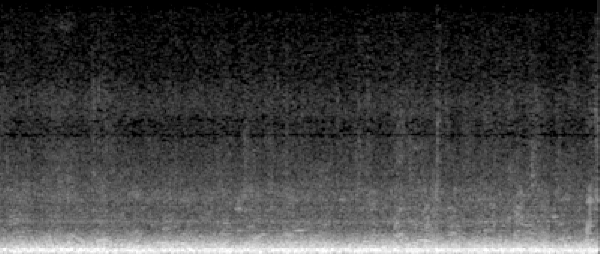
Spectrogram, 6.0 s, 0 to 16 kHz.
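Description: Steady cabin noise of a Boeing 737-800 on approach, heard from inside the cabin over the wing: its CFM56-7B engines and the rush of air past the fuselage, an even low drone.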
